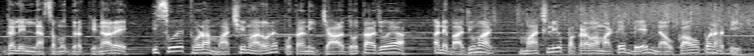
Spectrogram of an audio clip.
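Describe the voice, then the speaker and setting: A man's voice: lowish voice, lively intonation, fairly quick. A man narrating a scripted audio drama in a formal, literary storytelling manner. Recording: music under the voice.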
